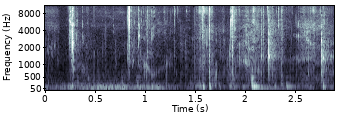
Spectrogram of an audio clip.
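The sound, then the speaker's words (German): Crunching as someone bites and chews a crunchy, sugary SpongeBob sweet into a microphone, with irregular sharp crackles and moist chewing sounds repeating over a few seconds, no talking. “gerne näher ins Mikrofon kauen.”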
